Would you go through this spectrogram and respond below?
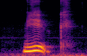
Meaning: soft
- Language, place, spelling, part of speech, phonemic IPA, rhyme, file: Swedish, Gotland, mjuk, adjective, /mjʉːk/, -ʉːk, Sv-mjuk.ogg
